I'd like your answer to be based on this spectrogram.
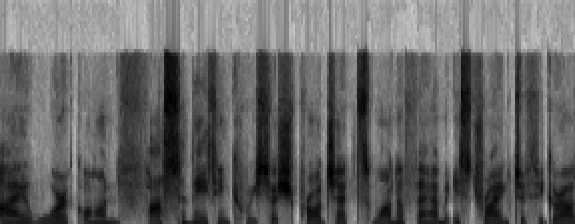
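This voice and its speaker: Against a quiet background, a woman speaks at a medium pitch with a Latvian accent, in a dry, close sound with no echo. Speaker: physics professor. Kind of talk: lecture.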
